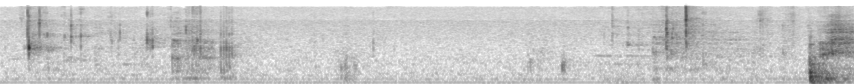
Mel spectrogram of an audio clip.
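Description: Close-miked eating mouth sounds: sipping a milky drink and chewing, soft wet clicks. Near the end, one loud, short thump.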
